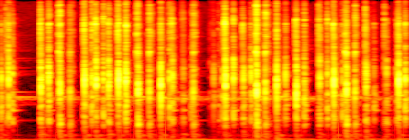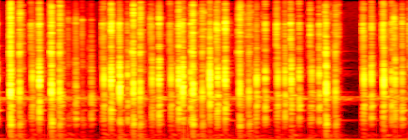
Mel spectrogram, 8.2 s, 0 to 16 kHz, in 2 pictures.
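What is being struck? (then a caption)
Plastic computer keyboard with mechanical switches. Fingertips type on a beige plastic Apple M0110B keyboard with grey plastic keycaps, its hollow case holding mechanical switches. A steady run of quick, sharp, bright clicks and clacks with short pauses between bursts. A faint steady tone hums underneath.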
